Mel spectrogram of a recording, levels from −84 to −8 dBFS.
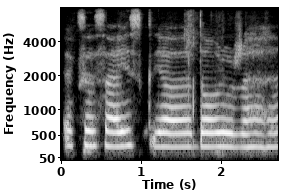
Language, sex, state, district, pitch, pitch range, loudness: Hindi, female, Bihar, Kishanganj, 270 Hz, 265-280 Hz, -15 LUFS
